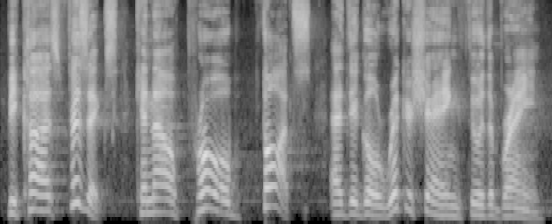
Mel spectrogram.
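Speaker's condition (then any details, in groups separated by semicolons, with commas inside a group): No condition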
